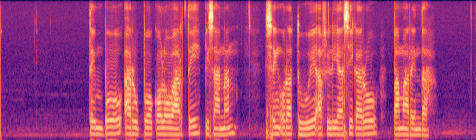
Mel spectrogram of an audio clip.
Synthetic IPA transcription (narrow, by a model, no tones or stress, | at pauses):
t̪empoaɾupɔkɔlɔwart̪ib̥i̤sanan | sɪŋo̰ɾad̪̥ṳweafiliasikaɾopamaɾent̪ah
